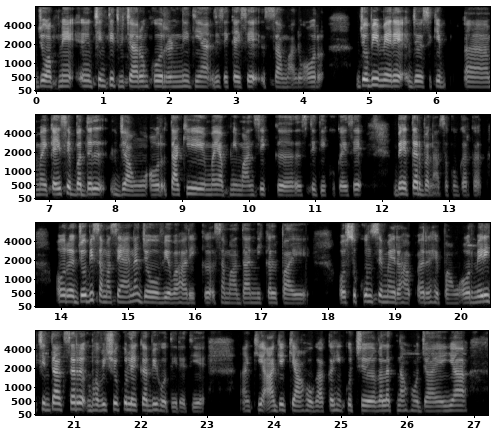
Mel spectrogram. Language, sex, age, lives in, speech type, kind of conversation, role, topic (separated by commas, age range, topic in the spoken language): Hindi, female, 40-44, India, conversation, advice, user, मैं अपने चिंतित विचारों को समाधान की रणनीतियों में कैसे बदलूँ?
